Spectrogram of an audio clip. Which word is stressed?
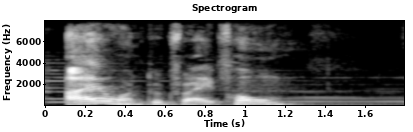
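none. No word is given special stress. A plain statement of wanting to go home. "this is a neutral speech"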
